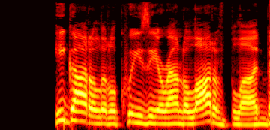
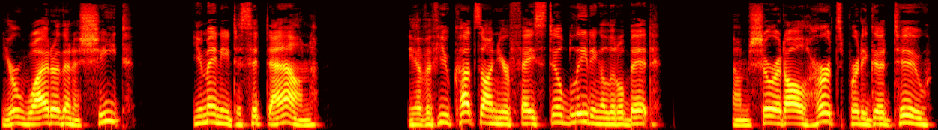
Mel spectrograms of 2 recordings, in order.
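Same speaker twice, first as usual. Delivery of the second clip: concerned cowboy; 4 semitones lower than usual. A narrator's reading. Narrator voices the cowboy.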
